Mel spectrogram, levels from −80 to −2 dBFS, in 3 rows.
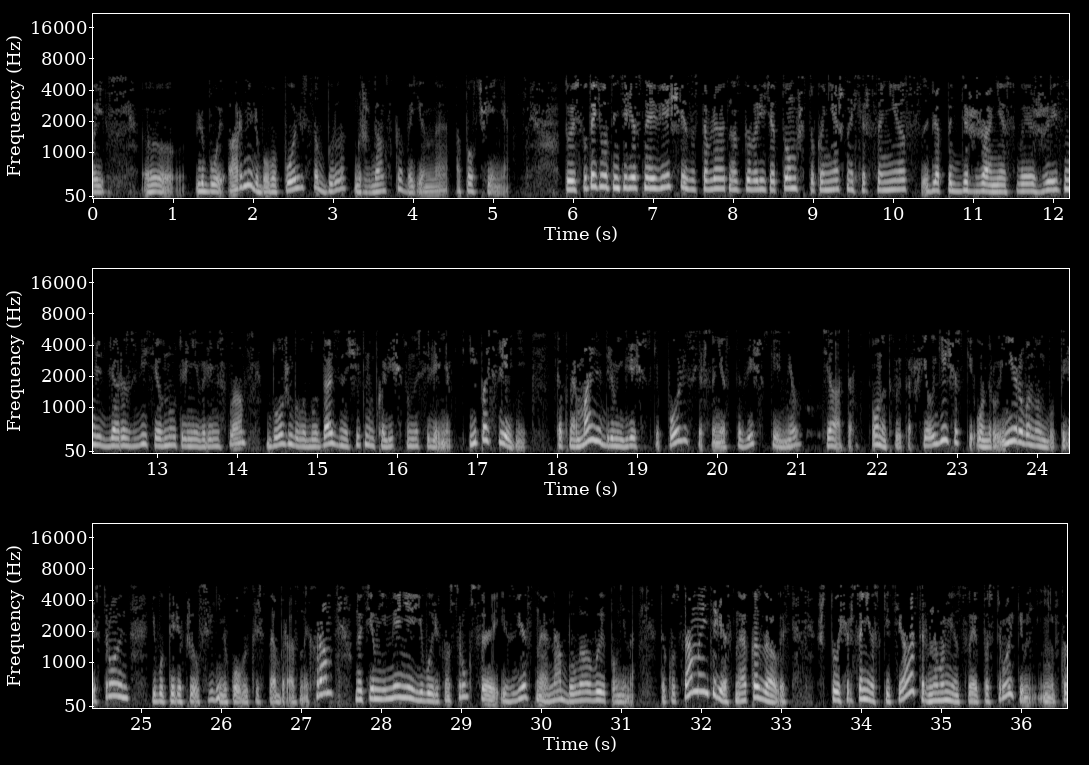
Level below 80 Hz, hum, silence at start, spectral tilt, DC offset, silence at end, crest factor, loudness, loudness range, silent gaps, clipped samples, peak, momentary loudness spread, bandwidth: -60 dBFS; none; 0 s; -7 dB/octave; under 0.1%; 0 s; 16 dB; -29 LUFS; 4 LU; none; under 0.1%; -12 dBFS; 9 LU; 5.8 kHz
